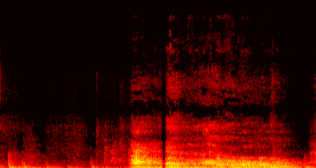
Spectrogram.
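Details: English Springer Spaniels Ember and Cole playing indoors after a day kept in by rain; a sudden rough, noisy growling bursts in partway through and holds steady, low and rumbling, inside a small room.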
